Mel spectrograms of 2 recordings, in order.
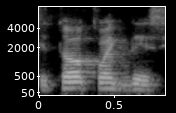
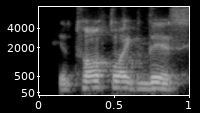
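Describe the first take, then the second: First: It is said in an imitated Russian accent. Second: It is said in the speaker's ordinary accent.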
